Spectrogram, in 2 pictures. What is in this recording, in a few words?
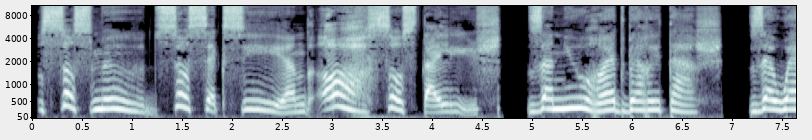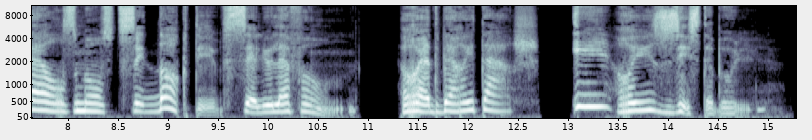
Softsell French, voice artist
